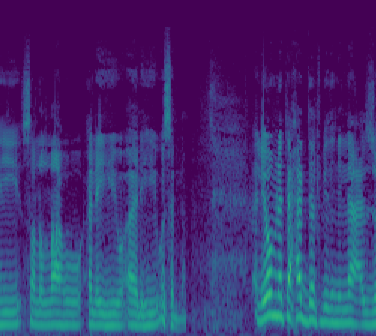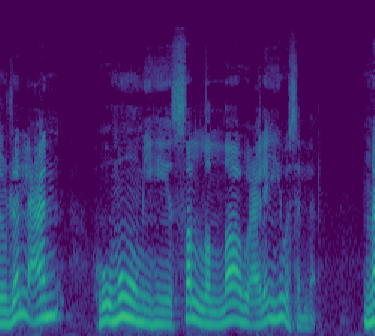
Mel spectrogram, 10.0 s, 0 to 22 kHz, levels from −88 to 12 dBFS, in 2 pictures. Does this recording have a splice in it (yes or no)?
no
